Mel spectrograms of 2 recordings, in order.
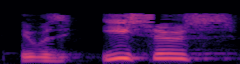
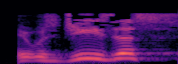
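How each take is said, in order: First: "Jesus." said EE-soos, Latin Iesus with no J; "Jesus." pronounced the Latin way, ee-soos. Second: Said in the usual way. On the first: Shown as a demonstration.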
